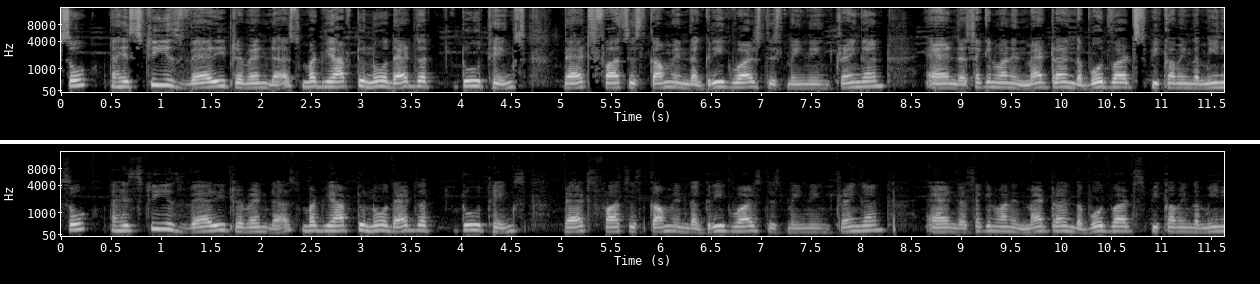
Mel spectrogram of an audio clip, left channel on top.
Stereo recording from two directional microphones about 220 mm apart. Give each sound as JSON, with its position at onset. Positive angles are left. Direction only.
{"t": 0.1, "sound": "speech", "side_deg": 35}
